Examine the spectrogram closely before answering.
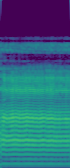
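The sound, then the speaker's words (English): A human voice produced by loosely vibrating vocal cords holds one steady buzzing tone at a constant pitch. The sustained sound is rich in harmonics, brief and evenly loud throughout. “Those are vibrating vocal cords.”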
